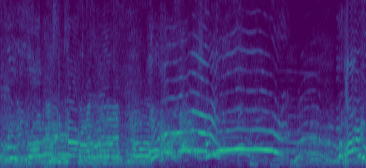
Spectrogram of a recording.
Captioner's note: cheers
